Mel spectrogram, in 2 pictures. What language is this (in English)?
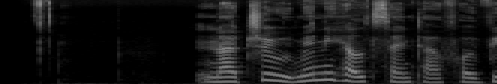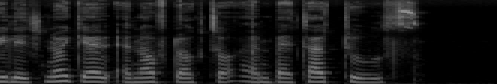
Nigerian Pidgin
